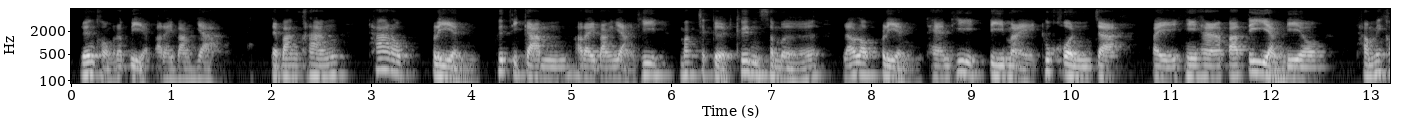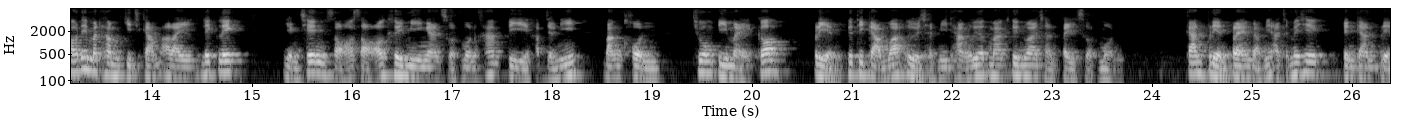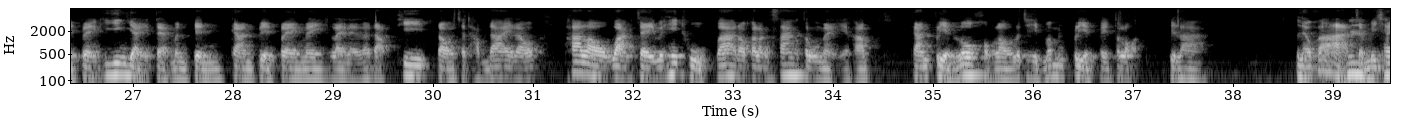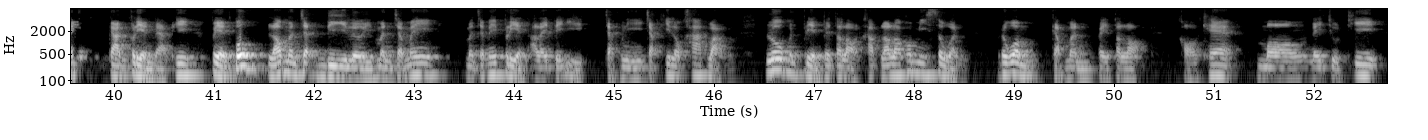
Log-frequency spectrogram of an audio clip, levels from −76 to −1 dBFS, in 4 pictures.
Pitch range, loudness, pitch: 115-145 Hz, -25 LUFS, 125 Hz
